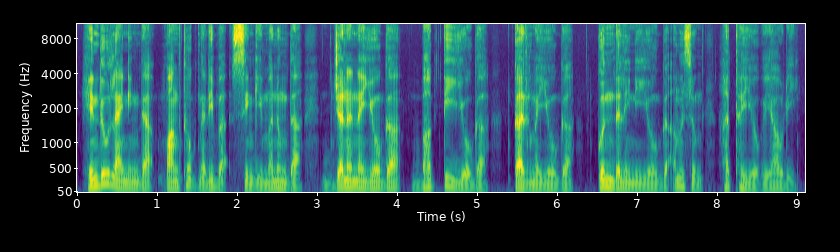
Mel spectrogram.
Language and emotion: Manipuri, neutral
